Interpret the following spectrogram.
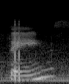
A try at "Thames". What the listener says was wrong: Thames. The H is silent.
